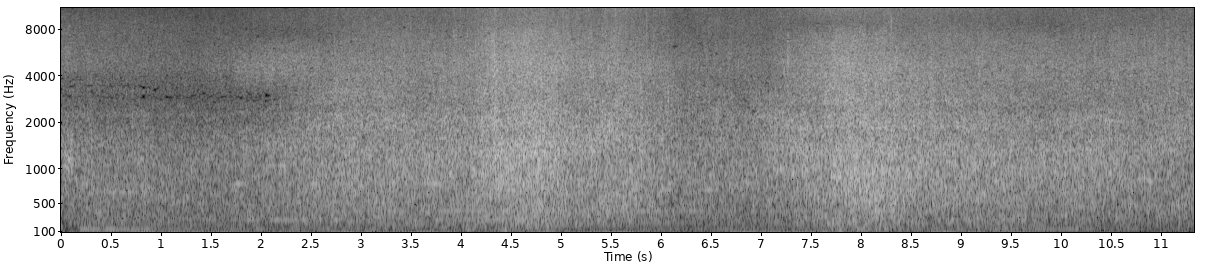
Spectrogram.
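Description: Ocean waves breaking and washing up the beach, swelling twice about three seconds apart, with wind rumbling on the microphone.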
